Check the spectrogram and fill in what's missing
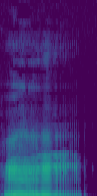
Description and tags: Hmmmm! (Male)
A man making the sound "Hmmm" in an approving manner.
Approval, Excited, Grunt, Happy, Hmmmm, Man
